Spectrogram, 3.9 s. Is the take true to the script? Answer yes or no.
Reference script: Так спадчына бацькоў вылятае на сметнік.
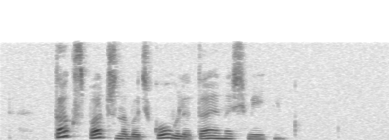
yes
